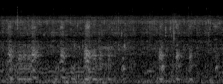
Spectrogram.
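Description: Domestic ducks quacking in a run of short calls.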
